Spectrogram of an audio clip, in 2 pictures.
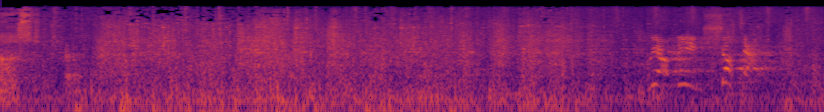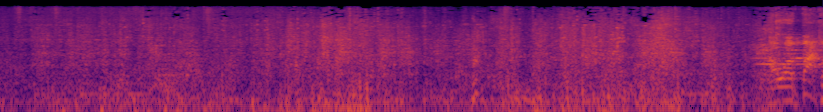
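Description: Battle noise rumbles and clatters as troops fight.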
